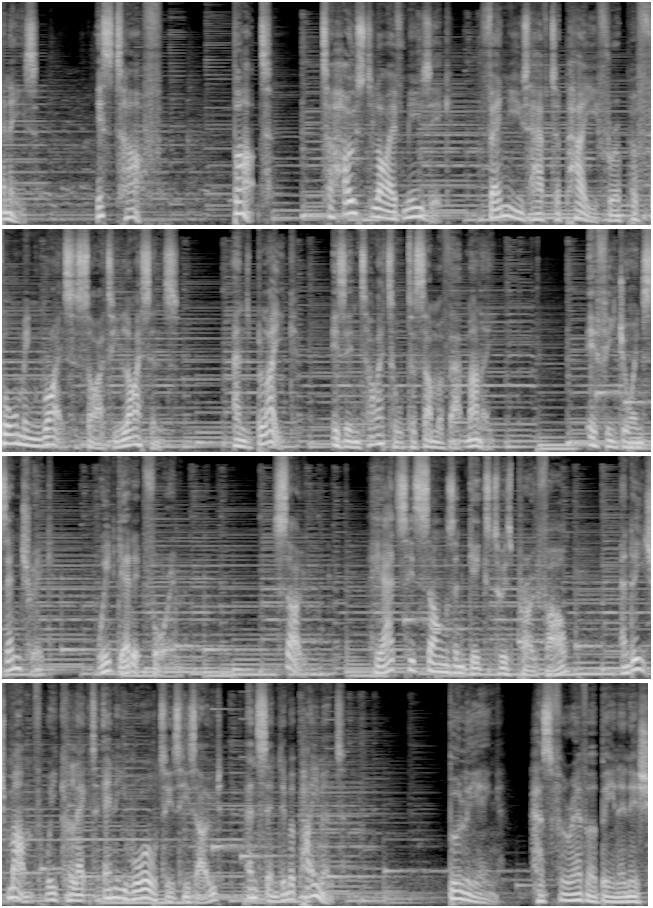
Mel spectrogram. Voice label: narrative reel

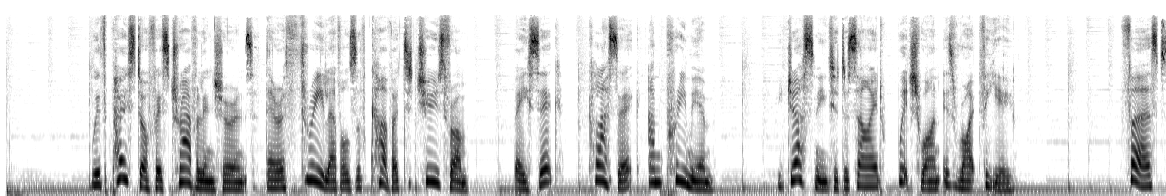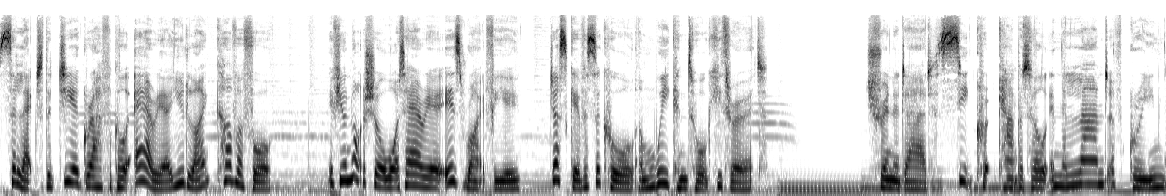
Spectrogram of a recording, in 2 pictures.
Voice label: Narrative Voicereel

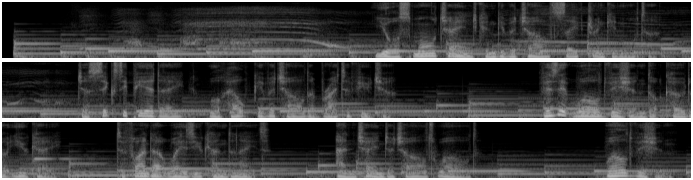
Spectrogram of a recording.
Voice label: Advert; World Vision

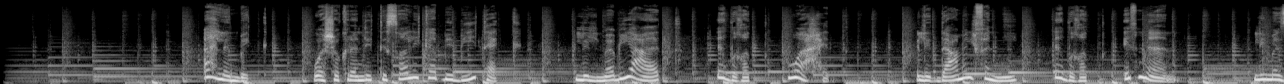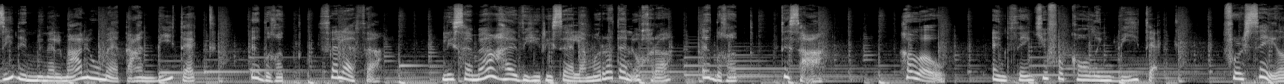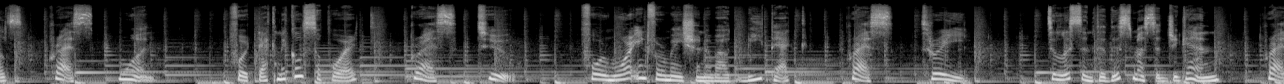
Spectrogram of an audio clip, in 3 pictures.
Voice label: IVR Arabic English; B tech

